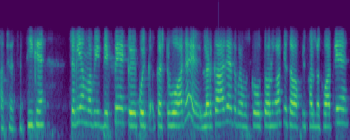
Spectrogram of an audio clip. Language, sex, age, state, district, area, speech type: Hindi, female, 60+, Uttar Pradesh, Sitapur, rural, conversation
